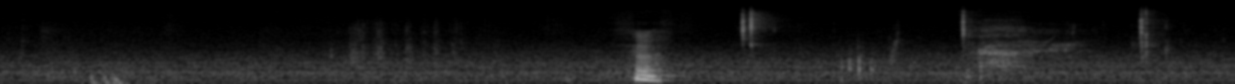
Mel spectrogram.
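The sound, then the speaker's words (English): A quiet sip of Larceny whiskey with water added, with a short slurp, followed by a few soft lip smacks and mouth clicks, with no one talking. “So let's take a taste of Larceny, this time with water added.”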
